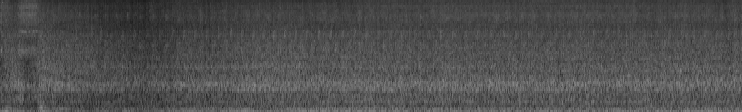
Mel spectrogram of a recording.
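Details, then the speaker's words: Classic car with twin SU carburettors at steady idle, uneven and slightly lumpy with a hiss over it, running rough because one carburettor's mixture nut was turned in about one and a half turns, deliberately too rich for demonstration. "can already tell it's not running as smoothly anymore. So I'm gonna turn it back."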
